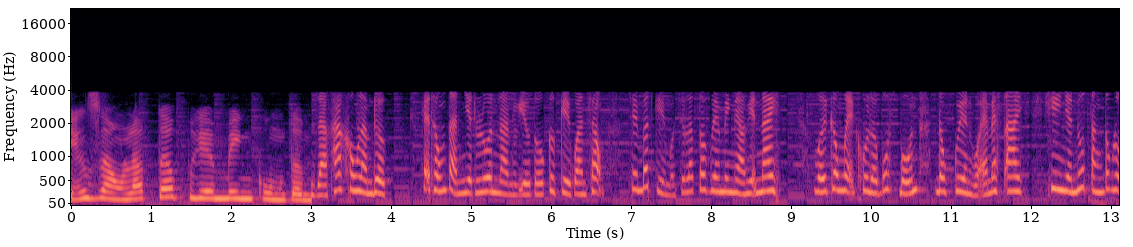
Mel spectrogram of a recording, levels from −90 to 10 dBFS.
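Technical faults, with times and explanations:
0.0 to 3.0 s, wrong sample rate: The opening three seconds play at half speed and a full octave low, 12 semitones down. Everything drags and sounds deep and sluggish. The samples are being read out at half the rate they were captured at, with no conversion between the two. Because time and pitch are tied to that rate, both drop together by the same factor. This fits audio recorded at 16 kHz but played back at 8 kHz.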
